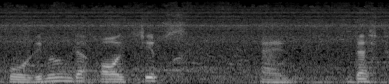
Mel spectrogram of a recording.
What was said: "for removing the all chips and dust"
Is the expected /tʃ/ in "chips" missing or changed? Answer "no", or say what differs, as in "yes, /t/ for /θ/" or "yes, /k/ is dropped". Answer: yes, /ʃ/ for /tʃ/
